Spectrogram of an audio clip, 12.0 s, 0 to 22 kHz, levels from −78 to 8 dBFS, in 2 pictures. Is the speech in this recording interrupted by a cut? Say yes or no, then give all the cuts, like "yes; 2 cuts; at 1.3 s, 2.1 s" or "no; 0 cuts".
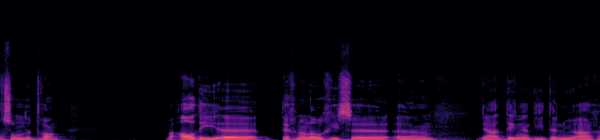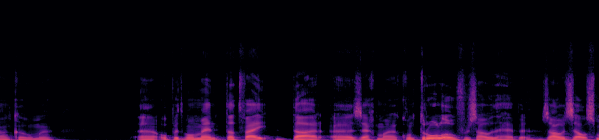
no; 0 cuts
